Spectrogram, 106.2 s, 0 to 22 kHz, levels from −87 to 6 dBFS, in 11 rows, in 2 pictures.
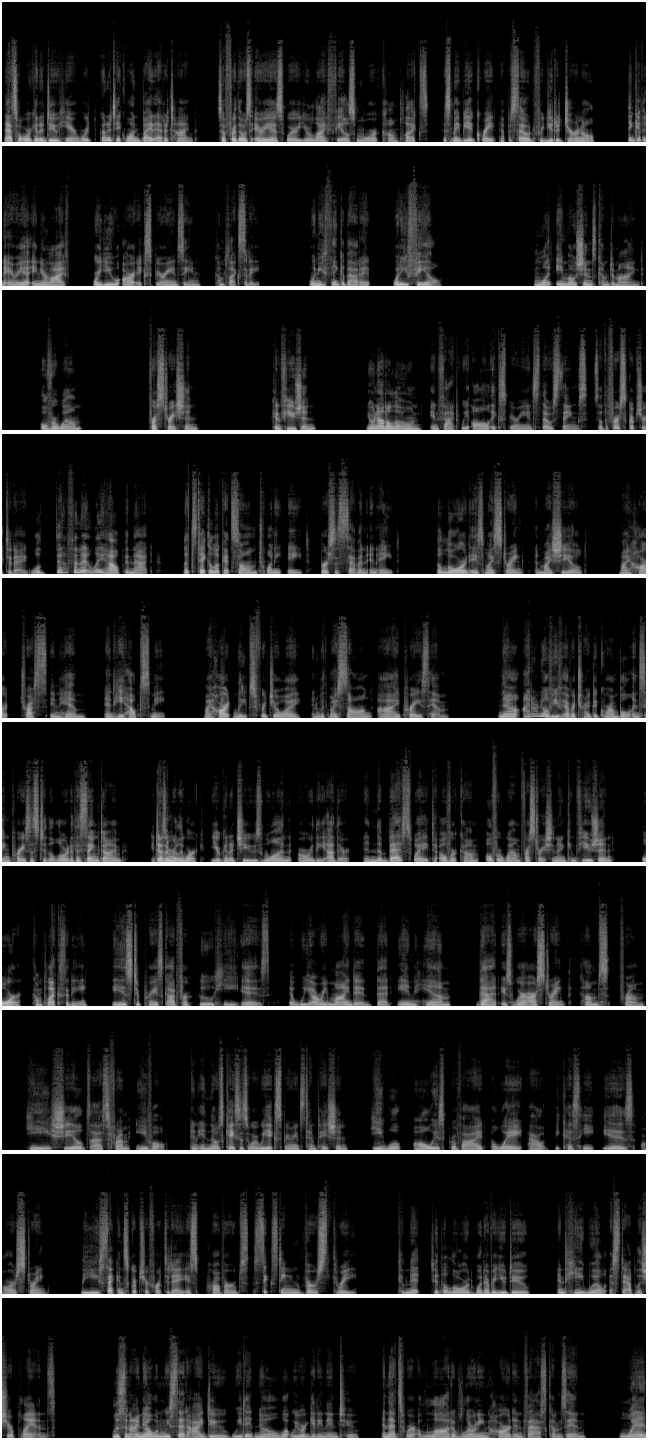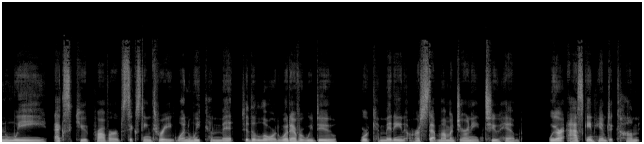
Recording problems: none

